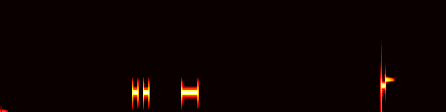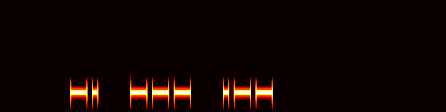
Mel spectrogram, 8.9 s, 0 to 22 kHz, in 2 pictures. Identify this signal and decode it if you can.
Morse code, heard as a keyed tone, about 22 wpm, spaced as for 16 wpm, 700 Hz. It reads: IT NOW
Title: 2x Character Spacing - Top 200 Words - 22wpm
